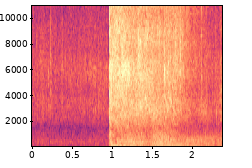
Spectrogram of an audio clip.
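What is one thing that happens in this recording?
A lightsaber ignites with a loud humming buzz.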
